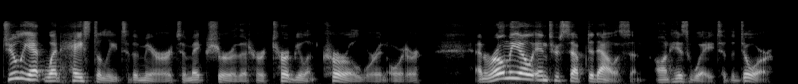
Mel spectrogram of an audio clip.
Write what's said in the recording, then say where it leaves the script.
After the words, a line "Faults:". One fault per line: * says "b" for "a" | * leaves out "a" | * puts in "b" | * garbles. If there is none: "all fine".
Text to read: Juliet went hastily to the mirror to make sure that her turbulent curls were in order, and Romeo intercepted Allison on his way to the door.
Juliet went hastily to the mirror to make sure that her turbulent curl were in order, and Romeo intercepted Allison on his way to the door.
Faults:
* says "curl" for "curls"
